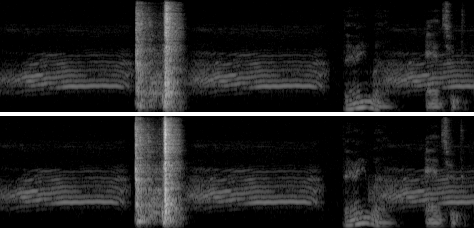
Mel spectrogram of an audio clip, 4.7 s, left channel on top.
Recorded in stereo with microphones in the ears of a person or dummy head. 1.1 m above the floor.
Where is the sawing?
No sawing in this recording.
